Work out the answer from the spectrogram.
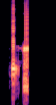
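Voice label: Police Northwest District Tactical 1, p25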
